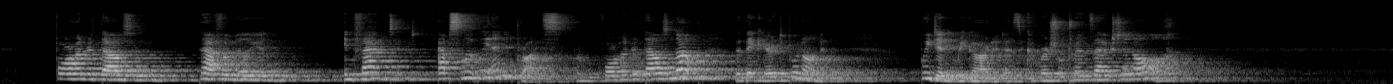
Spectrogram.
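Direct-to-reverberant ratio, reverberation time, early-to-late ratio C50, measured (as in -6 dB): 1.5 dB, 2.1 s, 5.0 dB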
